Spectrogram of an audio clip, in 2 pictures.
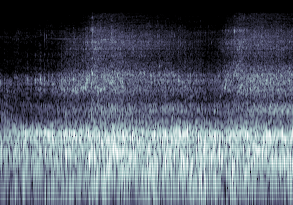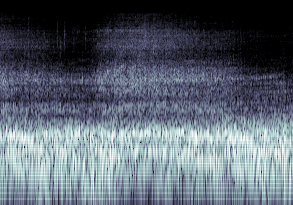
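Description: GT Power engine sound simulator playing a simulated car engine through its speaker at full volume, revving in about three surges as throttle is given to the RC car. The engine sound follows the throttle closely but is a little off from it.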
